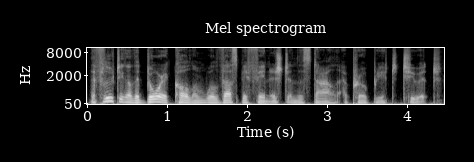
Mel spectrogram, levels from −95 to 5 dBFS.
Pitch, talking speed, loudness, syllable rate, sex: 110 Hz, 215 wpm, -20 LUFS, 6.2 syllables/s, male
